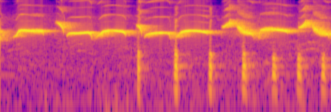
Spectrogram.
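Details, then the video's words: Caged Chinese hwamei singing a continuous run of loud, clear whistled phrases that slur and rise and fall, with scattered sharp clicks sounding through the song. "Làm thế nào để nuôi được chú họa mi hót như này"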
